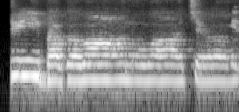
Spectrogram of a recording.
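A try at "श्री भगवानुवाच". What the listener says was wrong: The Shri is Dirga. So you have to little drag. Shri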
